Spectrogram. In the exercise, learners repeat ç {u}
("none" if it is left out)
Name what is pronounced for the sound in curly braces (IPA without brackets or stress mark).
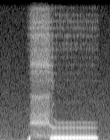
ʉ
